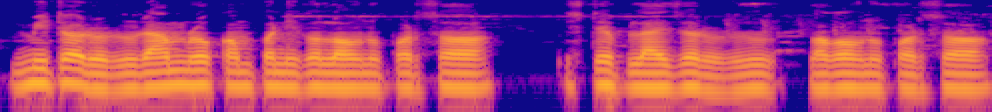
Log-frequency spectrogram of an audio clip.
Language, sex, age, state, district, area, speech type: Nepali, male, 18-30, West Bengal, Kalimpong, rural, spontaneous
